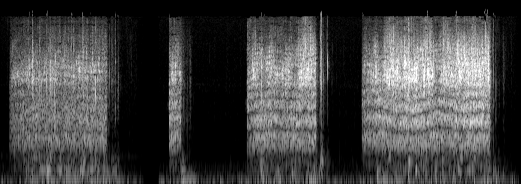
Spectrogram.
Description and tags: Shaving cream spray
shaving cream dispenser long and short
aerosol, can, spray, spray-can, whipping-cream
